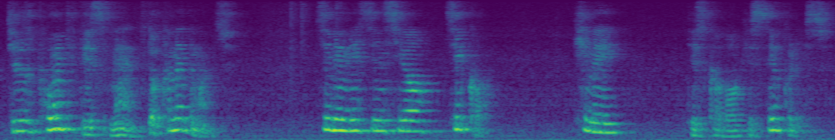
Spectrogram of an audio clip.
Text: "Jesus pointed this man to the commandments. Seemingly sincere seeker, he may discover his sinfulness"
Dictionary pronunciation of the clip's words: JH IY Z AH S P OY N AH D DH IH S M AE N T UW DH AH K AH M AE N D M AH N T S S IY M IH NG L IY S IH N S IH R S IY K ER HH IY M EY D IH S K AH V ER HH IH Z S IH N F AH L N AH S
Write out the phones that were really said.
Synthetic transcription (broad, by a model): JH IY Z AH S P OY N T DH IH S M AE N T UW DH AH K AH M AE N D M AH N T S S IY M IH L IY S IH N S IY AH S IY K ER HH IY M EY D IH S K AH V ER HH IH Z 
